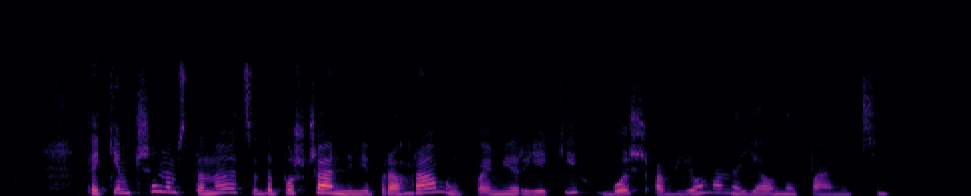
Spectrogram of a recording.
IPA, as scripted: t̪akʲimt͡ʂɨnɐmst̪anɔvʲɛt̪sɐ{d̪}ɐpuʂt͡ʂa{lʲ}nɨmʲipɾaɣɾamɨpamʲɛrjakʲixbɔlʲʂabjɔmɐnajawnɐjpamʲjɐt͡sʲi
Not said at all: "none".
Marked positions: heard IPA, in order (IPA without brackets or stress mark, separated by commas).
d̪, lʲ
